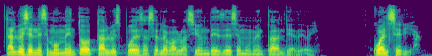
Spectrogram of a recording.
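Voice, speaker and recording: Low-voiced man asking measured questions. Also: fairly even intonation, creaky, dark tone. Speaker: host, interviewer. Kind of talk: interview questions.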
